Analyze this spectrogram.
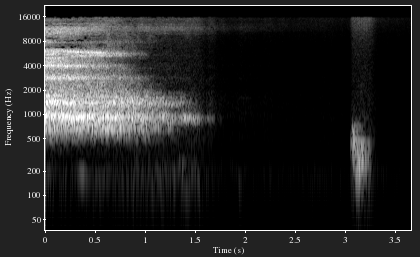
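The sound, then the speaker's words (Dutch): A long, deep exhale during a guided breathing exercise fades out over about a second and a half, followed by silence and one brief, faint breath sound. “Adem diep in. Diep uit.”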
